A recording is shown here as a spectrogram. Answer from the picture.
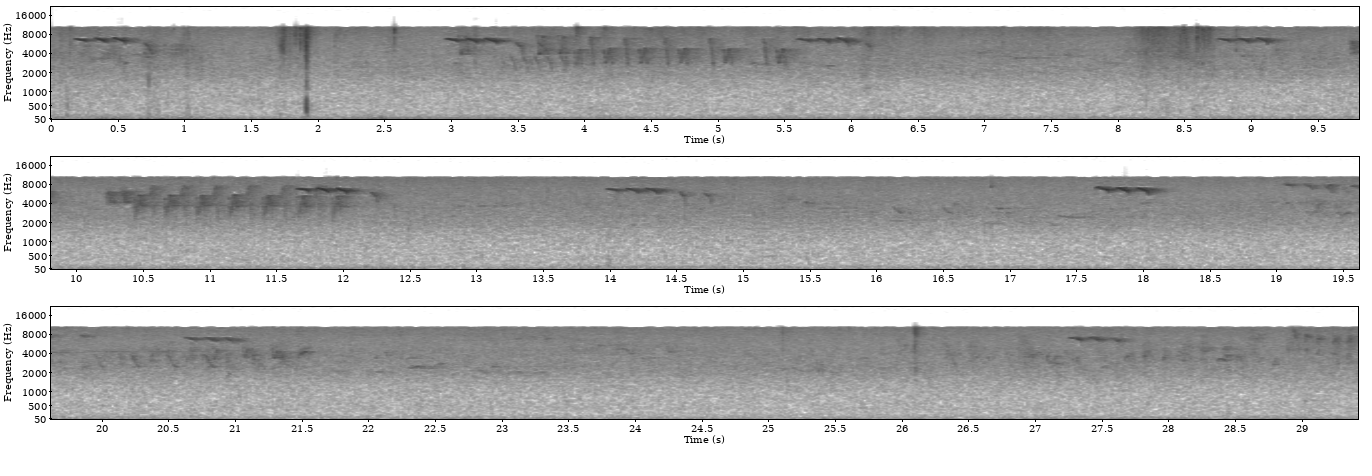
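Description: Songbirds calling outdoors: short high chirps every few seconds and bursts of rapid trills, over a steady background hiss. A single sharp click about two seconds in.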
